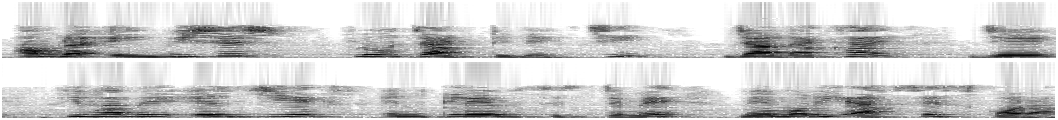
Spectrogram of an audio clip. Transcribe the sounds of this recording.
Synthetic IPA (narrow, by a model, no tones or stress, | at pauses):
amɾaʔejbiʃeʃ | flot͡ɕaɾʈid̪ek̚ʰt͡ɕʰi | d͡ʑad̪ɛkʰae | d͡ʑekibʱabeʔesd͡ʑieksenklebsisʈeme | memoɾiɛkseskɔɾa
